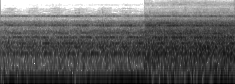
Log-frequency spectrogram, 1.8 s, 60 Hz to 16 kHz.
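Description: Class 802 train 802305 on a King's Cross to Beverley service passing close by on the East Coast Main Line, a loud steady rumble of wheels on rail with squealing tones and rhythmic clatter, no voices.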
